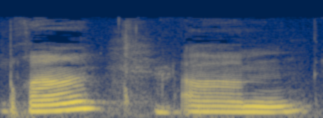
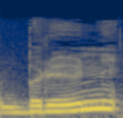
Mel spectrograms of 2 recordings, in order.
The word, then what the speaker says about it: Brun: Élodie Brun, as her name is pronounced in French, or Brun in Spanish, comes to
